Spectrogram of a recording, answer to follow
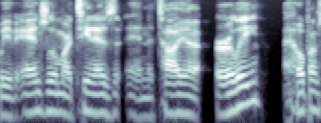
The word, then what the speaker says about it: Earle: it was pretty close it's Earl yeah like Earl New Jersey Earl Naval weapons station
